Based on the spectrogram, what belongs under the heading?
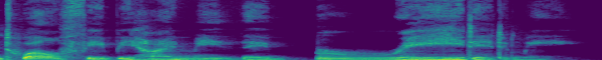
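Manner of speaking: ordinary talk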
